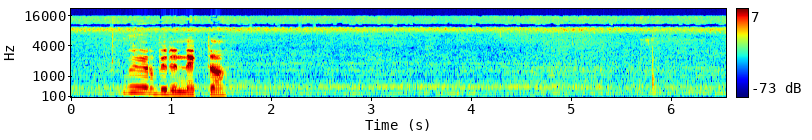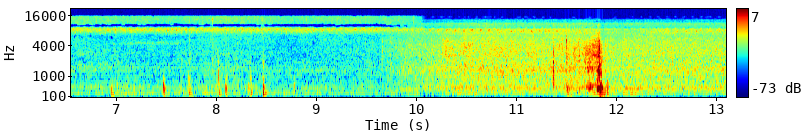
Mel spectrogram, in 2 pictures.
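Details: Autumn hive inspection among twelve honey bee colonies: after a brief burst of talk, a quiet steady droning hum of bees continues, with scattered clicks and taps, then a louder hissing wash of sound near the end.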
